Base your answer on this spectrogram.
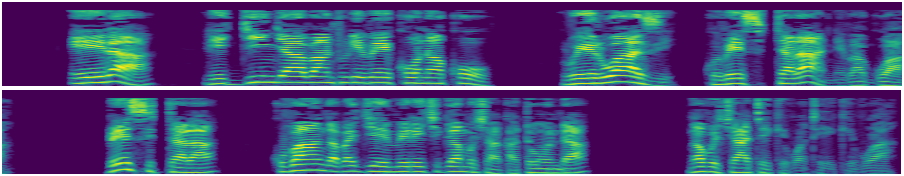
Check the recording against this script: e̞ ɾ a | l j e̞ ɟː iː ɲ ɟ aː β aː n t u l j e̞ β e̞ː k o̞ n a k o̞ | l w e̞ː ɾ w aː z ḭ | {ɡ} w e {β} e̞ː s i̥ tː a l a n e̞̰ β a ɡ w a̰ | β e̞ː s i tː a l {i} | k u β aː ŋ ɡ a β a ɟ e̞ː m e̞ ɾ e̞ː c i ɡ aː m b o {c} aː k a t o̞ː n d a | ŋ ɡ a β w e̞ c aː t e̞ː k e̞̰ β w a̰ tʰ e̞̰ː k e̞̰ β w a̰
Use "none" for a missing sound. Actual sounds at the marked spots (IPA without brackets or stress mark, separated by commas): k, β, a, c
